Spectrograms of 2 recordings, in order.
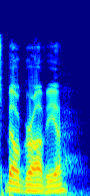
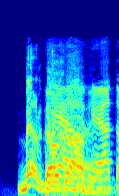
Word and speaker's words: Belgravia: I don't know, but the area is indeed pronounced Belgravia.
